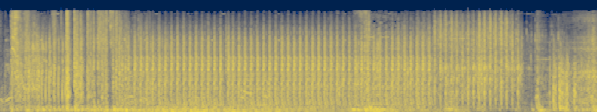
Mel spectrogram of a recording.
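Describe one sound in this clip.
Rapid gunfire rattles in quick bursts.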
